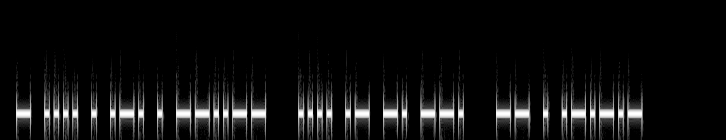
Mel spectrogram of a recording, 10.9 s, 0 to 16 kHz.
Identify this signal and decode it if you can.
Morse code, heard as a keyed tone, about 17 wpm, 700 Hz. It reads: THERE, HANG ME.
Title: Sentences from Top 1600 Words 17wpm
